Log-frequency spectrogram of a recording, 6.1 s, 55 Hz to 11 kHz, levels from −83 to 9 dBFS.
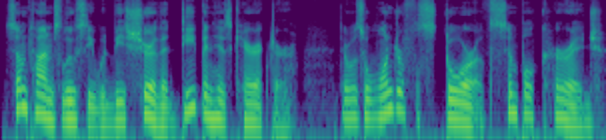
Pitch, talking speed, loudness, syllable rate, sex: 120 Hz, 180 wpm, -19 LUFS, 5.6 syllables/s, male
